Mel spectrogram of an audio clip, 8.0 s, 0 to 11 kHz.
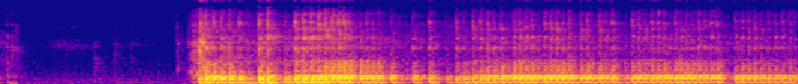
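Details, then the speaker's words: Yamaha TTR 90 single after top-end rebuild (piston rings, top-end kit), running with no exhaust fitted; loud, uneven popping and cracking out the open pipe, slight smoke; backfiring from the straight pipe. "Um, it's obviously backfiring because there's no um exhaust in there."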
